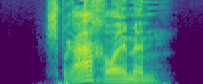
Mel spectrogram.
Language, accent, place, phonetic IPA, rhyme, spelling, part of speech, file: German, Germany, Berlin, [ˈʃpʁaːxˌʁɔɪ̯mən], -aːxʁɔɪ̯mən, Sprachräumen, noun, De-Sprachräumen.ogg
- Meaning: dative plural of Sprachraum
